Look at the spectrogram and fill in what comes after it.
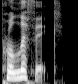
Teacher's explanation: It has three syllables: pro, liic, prolific. The stress is on the middle syllable, li, so it's prolific.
